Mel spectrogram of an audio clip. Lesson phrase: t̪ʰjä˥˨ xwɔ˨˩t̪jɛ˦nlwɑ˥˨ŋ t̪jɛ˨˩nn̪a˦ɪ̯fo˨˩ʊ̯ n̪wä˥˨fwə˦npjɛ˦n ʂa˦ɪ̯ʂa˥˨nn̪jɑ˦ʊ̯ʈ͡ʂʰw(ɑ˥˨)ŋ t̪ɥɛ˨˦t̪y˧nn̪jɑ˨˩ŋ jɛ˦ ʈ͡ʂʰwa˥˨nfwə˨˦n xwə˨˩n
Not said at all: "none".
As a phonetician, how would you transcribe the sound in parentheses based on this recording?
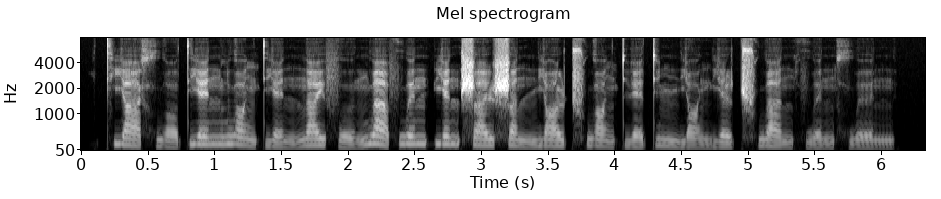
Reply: ɑ˥˨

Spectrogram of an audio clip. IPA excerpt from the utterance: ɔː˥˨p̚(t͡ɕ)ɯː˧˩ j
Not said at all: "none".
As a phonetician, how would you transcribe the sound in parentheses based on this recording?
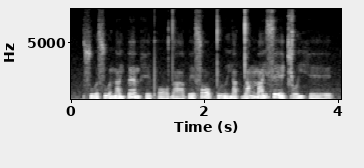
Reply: t̪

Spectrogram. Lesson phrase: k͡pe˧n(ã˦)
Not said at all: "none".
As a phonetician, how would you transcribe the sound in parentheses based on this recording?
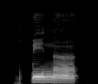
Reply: ã˨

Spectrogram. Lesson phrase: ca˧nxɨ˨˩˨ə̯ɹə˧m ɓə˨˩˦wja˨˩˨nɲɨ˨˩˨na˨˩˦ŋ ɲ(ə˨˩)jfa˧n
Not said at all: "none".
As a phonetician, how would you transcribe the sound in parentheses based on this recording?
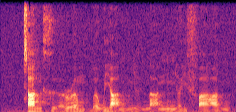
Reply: ə˧˥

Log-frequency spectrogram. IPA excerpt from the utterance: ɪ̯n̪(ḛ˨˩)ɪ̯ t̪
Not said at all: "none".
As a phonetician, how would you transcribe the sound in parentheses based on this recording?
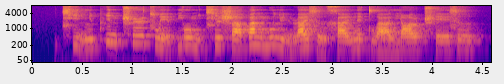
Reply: e˧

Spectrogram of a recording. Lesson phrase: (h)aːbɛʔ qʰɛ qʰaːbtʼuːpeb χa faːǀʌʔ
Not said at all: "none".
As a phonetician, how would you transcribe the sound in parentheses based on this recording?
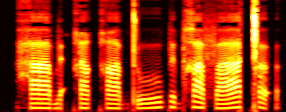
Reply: h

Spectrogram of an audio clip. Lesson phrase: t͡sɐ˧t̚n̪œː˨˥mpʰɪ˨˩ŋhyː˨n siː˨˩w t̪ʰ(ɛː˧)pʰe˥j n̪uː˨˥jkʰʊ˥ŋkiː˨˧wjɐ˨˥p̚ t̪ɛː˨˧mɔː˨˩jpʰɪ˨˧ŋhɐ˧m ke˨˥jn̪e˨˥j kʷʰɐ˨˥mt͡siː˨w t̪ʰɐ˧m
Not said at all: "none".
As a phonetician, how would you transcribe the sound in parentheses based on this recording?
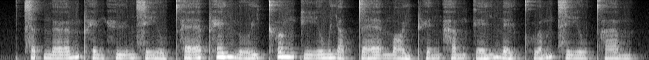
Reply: ɛː˨˥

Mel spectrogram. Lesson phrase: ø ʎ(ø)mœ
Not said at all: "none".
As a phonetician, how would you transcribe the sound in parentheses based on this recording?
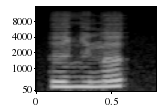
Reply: y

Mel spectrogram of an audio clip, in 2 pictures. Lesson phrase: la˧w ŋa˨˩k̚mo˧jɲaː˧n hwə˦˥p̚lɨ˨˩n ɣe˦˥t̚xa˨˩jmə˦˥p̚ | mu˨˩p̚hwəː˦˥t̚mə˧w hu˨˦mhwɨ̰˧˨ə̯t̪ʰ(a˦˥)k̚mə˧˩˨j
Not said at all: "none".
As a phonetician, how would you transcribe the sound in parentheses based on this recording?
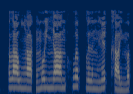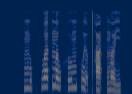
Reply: a˨˩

